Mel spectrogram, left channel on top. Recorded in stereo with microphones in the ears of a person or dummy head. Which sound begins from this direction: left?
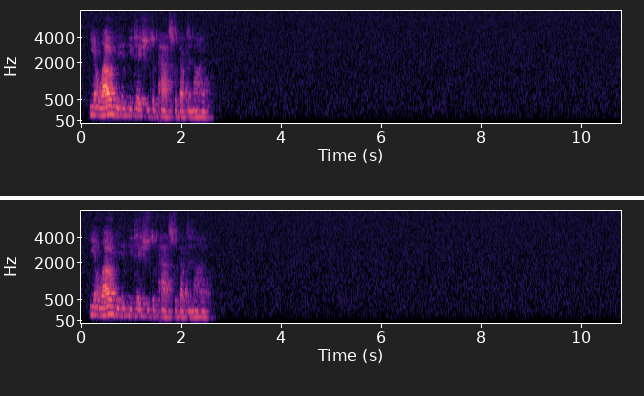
A man speaking, at 0.2 s.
